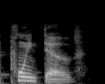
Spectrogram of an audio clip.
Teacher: here we want to use the flap T because the next word starts with a vowel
